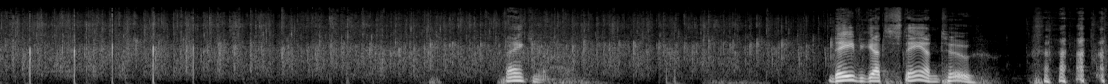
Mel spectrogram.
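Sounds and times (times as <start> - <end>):
audience applause for veterans: 0.0 - 9.2, 10.2 - 11.0
speech: 5.0 - 5.6, 8.3 - 11.0
laughter: 10.3 - 11.0.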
